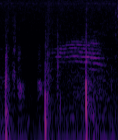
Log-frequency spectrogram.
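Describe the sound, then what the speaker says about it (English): A cat meows to be let in, three or four short, faint calls in quick succession, with no talk. "Kitty wants in."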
